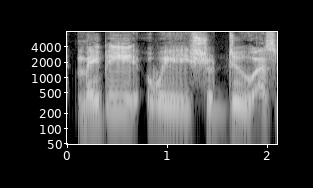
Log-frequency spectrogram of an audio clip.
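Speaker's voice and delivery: hesitant, stretched-out proposal; tentative suggestion. A narrator's reading. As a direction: venture it cautiously, word by word. Junior officer tentatively suggests, interrupted.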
